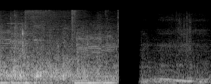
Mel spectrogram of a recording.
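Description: Cartoon sound effect of a roller coaster car rattling and rumbling along its track over music. It cuts off abruptly about a second in, and quieter music follows.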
